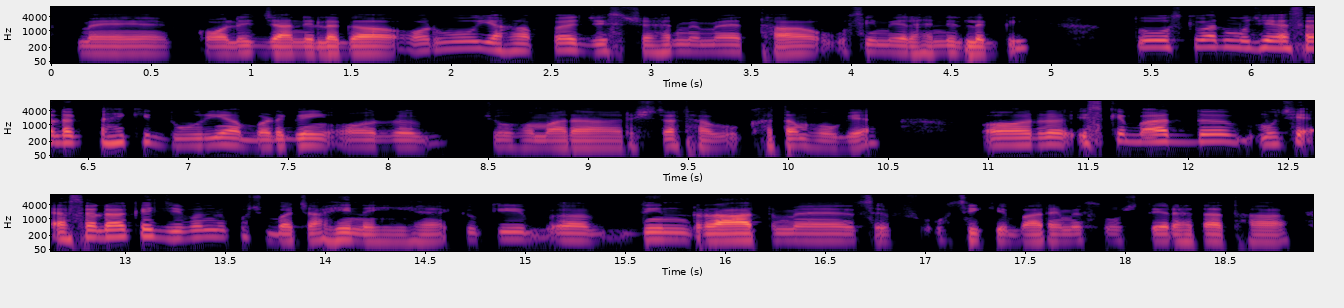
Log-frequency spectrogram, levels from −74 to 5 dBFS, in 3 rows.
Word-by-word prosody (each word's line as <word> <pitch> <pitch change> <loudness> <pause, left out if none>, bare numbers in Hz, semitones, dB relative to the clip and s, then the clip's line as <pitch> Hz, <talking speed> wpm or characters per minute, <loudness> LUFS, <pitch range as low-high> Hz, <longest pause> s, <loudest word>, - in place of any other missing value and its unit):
मैं 110 -1 -1
कॉलेज 110 +1 0
जाने 110 -1 +5
लगा 110 +1 +5
और 140 +6 -4
वो 175 +2 -5
यहाँ 150 -4 0
पर 155 0 +3
जिस 135 -1 -4
शहर 130 +1 -4
में 130 -1 -5
मैं 130 0 -1 0.2
था 110 +2 +4
उसी 135 +3 -9
में 125 -2 -1
रहने 115 +1 -3
लग 110 -2 +2
गई। 185 - -6 0.5
तो 200 0 0
उसके 200 +1 -6
बाद 205 0 +1
मुझे 195 -1 0
ऐसा 180 0 +3
लगता 175 -1 +1
है 175 - 0
कि 185 - -7
दूरियाँ 135 0 -1
बढ़ 120 0 +1
गईं 130 +2 +1
और 115 -1 -3 0.3
जो 115 -1 -9
हमारा 110 -1 +1 0.2
रिश्ता 125 - -2
था 110 - 0
वो 105 - -9
ख़त्म 130 +2 -1
हो 110 -3 -6
गया। - - -2 0.7
और 140 +1 +4 0.2
इसके 205 - -2
बाद 195 -1 +3 0.3
मुझे 150 0 -1
ऐसा 155 +4 +3
लगा 170 +1 +7
कि 180 +1 +1
जीवन 155 +1 -4
में 170 - -5
कुछ 175 - -15
बचा 115 +1 0
ही 130 +1 +1
नहीं 110 -2 -4
है 110 0 -5
क्योंकि 140 +1 -5
अ, - - -7 0.6
दिन-रात 120 -3 +7
मैं 120 -1 -1
सिर्फ़ - - -10
उसी - - -5
के - - -6
बारे 110 +1 0
में 115 +1 -4
सोचते 115 0 -5
रहता 110 0 +1
था। 105 -1 -3
125 Hz, 205 wpm, -31 LUFS, 110-150 Hz, 0.7 s, लगा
